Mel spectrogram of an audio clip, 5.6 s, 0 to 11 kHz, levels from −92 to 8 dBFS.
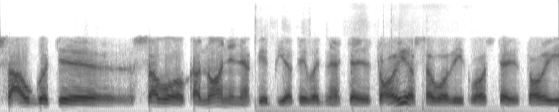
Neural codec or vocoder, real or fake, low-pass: none; real; 9.9 kHz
